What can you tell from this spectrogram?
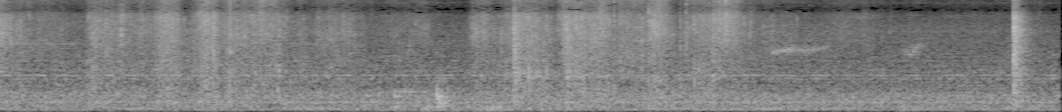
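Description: Newspaper and thin plastic wrapping crinkling and rustling as it is torn off by hand, in irregular crackles, with one sharper click near the end.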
